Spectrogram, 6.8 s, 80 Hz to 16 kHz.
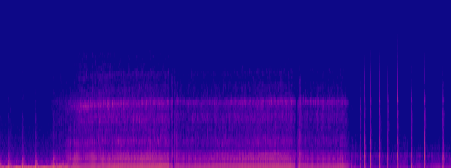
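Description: Volkswagen Golf 8 R's Stage 2-remapped 2.0-litre turbo four-cylinder at full throttle. The revs climb, drop at a quick gearshift about two and a half seconds in, climb again and shift again near four and a half seconds. About five seconds in the throttle is lifted, and the engine note cuts off into a rapid string of exhaust pops and crackles.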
